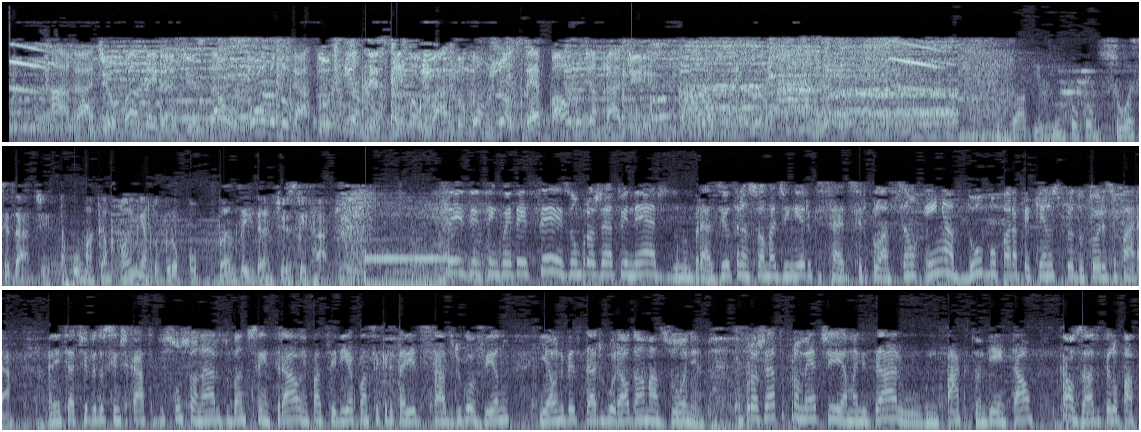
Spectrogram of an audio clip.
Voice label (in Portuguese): radio; radio Bandeirantes; Pulo do Gato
